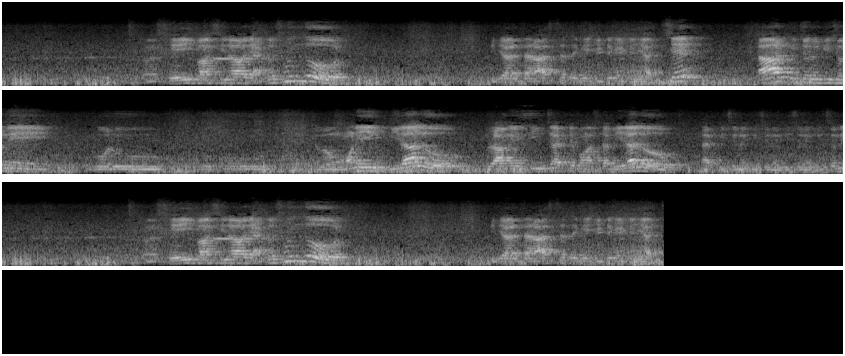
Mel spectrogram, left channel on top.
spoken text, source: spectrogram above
সেই বাঁশির আওয়াজ এত সুন্দর, বিড়ালটা রাস্তা থেকে হেঁটে হেঁটে যাচ্ছে, তার পিছনে পিছনে গরু, কুকুর এবং অনেক বিড়ালও, গ্রামের 3-4-5টা বিড়ালও তার পিছনে পিছনে পিছনে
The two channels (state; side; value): drops out; right; at 6.7 s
